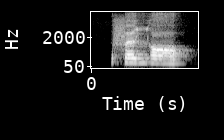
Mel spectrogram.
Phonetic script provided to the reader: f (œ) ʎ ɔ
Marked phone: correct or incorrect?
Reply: correct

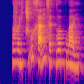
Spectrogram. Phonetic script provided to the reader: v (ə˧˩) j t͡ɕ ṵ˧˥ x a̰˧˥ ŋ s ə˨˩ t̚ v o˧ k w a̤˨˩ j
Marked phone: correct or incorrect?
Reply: incorrect: ə̤˨˩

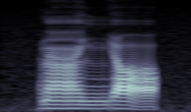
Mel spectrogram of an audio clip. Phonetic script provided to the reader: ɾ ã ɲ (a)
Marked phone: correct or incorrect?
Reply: incorrect: ɑ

